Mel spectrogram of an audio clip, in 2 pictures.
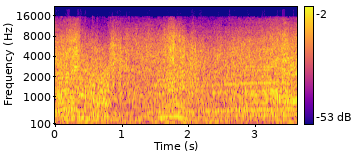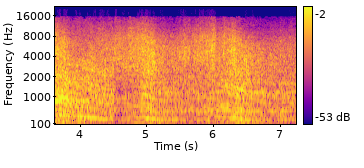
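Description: Loud, continuous roar of race cars at the Spa-Francorchamps circuit during a two-hour endurance race, engine notes rising and falling as cars work through gears, including a Mercedes, with no talk over it.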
